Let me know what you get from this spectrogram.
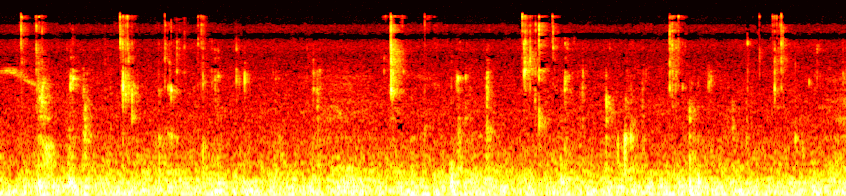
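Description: Faint chewing and small wet mouth clicks from someone eating a spoonful of soft, mousse-like chocolate cheesecake dessert.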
